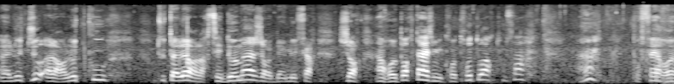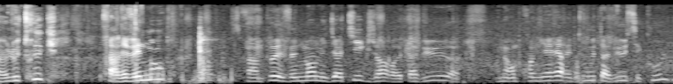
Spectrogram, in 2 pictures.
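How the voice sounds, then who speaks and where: A young man with a notably high voice rambles through a mock-serious street report at night. He contradicts himself and swears, then backpedals. The sound comes from a handheld phone outdoors, with a faint rush of river noise behind him. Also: brisk. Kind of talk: rambling comic monologue. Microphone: phone held in hand.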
